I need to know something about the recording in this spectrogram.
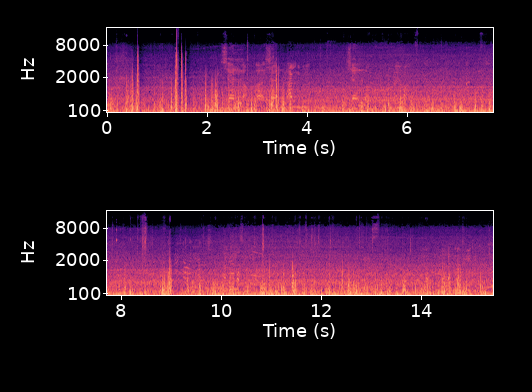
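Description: Tyres and wind rumble inside a car moving at road speed.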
